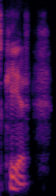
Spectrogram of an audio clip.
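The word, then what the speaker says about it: Kyiv: I think the recommendation that the BBC makes now, I think, is probably Kiev, as if it was spelt sort of K-E-E-I-F, with that I'd put a hyphen between the double E and the I, so two syllables Kiev.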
